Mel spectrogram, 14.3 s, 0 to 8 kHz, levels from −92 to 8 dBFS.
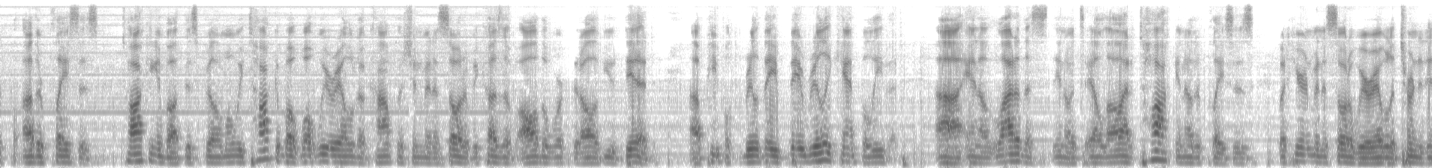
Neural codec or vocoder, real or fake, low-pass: none; real; 7.2 kHz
